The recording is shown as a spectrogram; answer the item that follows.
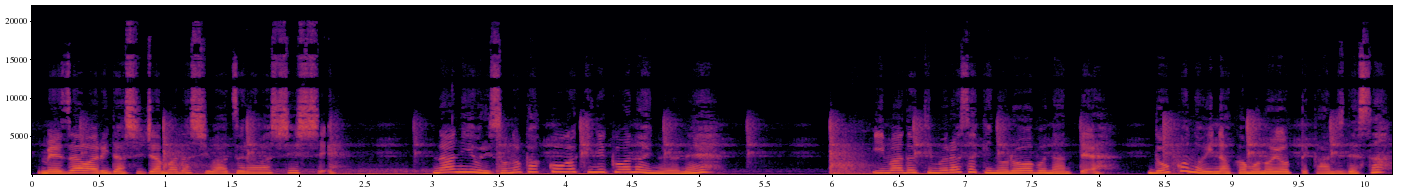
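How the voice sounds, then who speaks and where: An actress playing a proud, sharp-tongued young female mage in a Japanese visual novel, brash and provocative. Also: sits high, lively intonation, very fast, background noise. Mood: scornful, provoking. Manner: brash, taunting, self-assured. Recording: game audio under loud music.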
